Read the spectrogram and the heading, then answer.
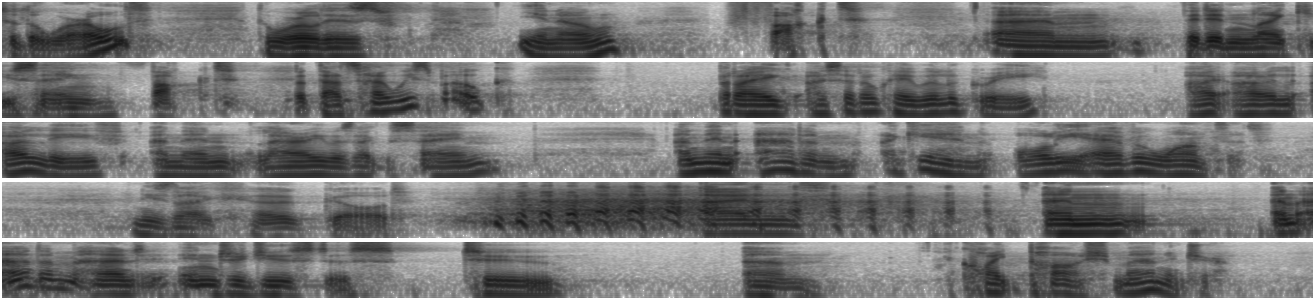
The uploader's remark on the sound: at the 2022 New Yorker Festival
